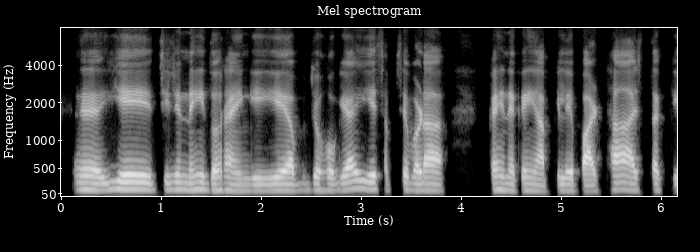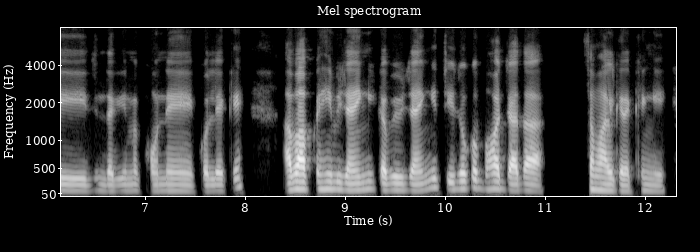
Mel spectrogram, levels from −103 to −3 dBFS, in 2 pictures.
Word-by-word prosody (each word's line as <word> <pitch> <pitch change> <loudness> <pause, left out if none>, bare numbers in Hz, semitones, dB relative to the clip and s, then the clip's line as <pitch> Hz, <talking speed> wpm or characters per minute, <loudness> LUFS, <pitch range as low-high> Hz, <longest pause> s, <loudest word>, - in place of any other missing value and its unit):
अ, 125 - -6
ये 125 +1 +4
चीज़ें 125 +1 -3
नहीं 125 +1 -1
दोहराएँगी, 110 -2 -1 0.2
ये 115 0 +3
अब 110 +1 0
जो 115 - 0
हो 110 0 -2
गया 120 +3 +1
है, 145 +1 0
ये 125 -1 +1
सबसे 125 - -7
बड़ा 115 -1 +2 0.5
कहीं 120 0 0
न 110 - -1
कहीं 115 0 -3
आपके 105 +3 -7
लिए 110 0 +1
पार्ट 100 0 +4
था 125 - +3
आज 110 - 0
तक - - 0
की 110 -1 -4
जिंदगी 105 0 -6
में 110 0 -9
खोने 105 -1 -3
को - - -3
लेके। 105 +9 -4 0.5
अब 115 - +5
आप 130 0 +9
कहीं 135 0 -2
भी 130 -1 -4
जाएँगी, 120 +3 +1
कभी 120 +1 +1
भी 115 - -3
जाएँगी, 115 +8 0
चीज़ों 135 +2 -1
को 150 +2 -1
बहुत 135 -1 +1
ज़्यादा 110 -2 +4 0.5
सँभाल 115 -3 +2
के - - -1
रखेंगी। 100 0 -8
115 Hz, 215 wpm, -23 LUFS, 110-125 Hz, 0.5 s, आप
